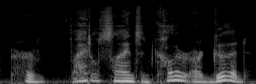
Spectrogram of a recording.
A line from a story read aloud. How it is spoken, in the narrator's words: Becky's mother whispered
